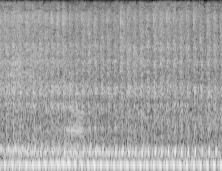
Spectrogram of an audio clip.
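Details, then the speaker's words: Honda CBR (new model) single, apparently rarely used and in very good condition, idling before repair. A rapid, even metallic ticking rides over the exhaust pulse and persists when revved, from the cam chain tensioner letting the chain slap. "Masalahnya begini, mesinnya mengeluarkan suara berdetik, bro."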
